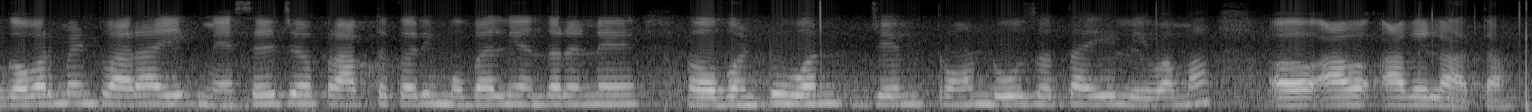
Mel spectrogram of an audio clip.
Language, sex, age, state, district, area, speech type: Gujarati, female, 18-30, Gujarat, Ahmedabad, urban, spontaneous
